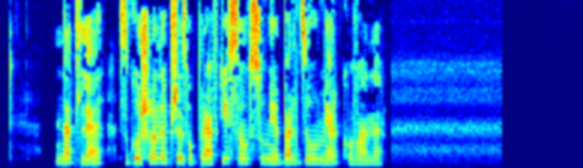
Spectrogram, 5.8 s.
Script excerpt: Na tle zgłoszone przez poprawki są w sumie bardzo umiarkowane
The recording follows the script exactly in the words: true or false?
true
